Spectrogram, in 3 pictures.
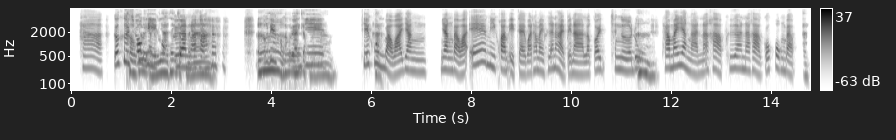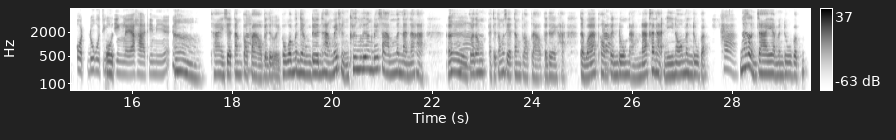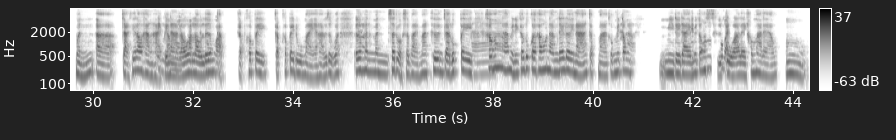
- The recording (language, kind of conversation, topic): Thai, podcast, การดูหนังในโรงกับดูที่บ้านต่างกันยังไงสำหรับคุณ?
- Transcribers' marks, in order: chuckle; chuckle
